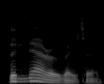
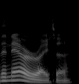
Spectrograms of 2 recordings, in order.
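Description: First: It is said in a deep narrator voice. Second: It is said in his normal voice.

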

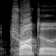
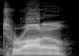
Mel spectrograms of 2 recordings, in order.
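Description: First: Toronto is pronounced the way locals say it. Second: Toronto is pronounced in the ordinary, standard way.

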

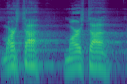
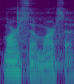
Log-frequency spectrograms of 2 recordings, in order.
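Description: First: It is said in a scolding tone. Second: It is said in a tender tone.

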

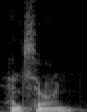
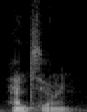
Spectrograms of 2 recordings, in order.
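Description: No difference in how they are said.

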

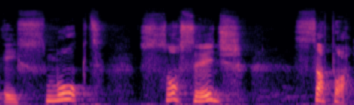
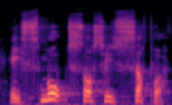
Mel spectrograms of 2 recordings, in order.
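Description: First: The phrase is said very slowly. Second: The phrase is said at a normal pace.

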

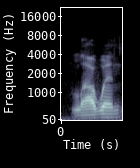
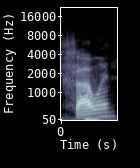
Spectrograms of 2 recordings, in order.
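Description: First: The word begins with a plain l sound. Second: The word begins with a breathy ch-like sound. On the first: "If I were to pronounce that like that was Spanish" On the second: "that was actually pretty close"

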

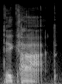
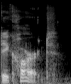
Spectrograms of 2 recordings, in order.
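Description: First: The R sound is faint and barely there. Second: The R sound is clearly pronounced. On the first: This follows an online pronunciation guide. "kind of like that English accent, no R, but there is kind of an R sort of a sound" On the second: This is the commonly heard pronunciation. "I've always heard Descartes in all my philosophy classes"

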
